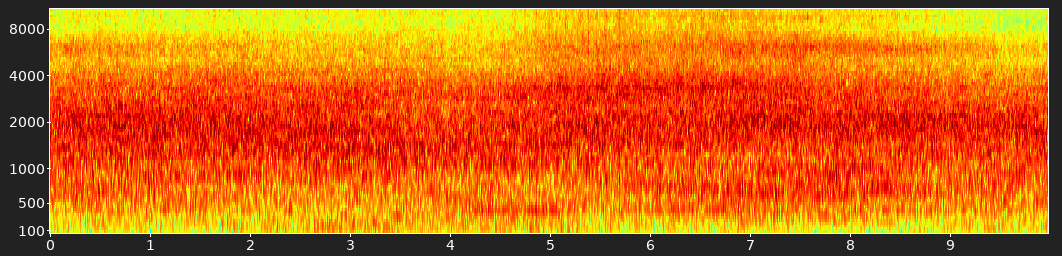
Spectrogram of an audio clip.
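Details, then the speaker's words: Lionel Alco FA toy locomotive after wiring repair, motor cleaned, relubed and shimmed: fast, even gear whir with steady rasp, no catches or surging; runs smoothly at speed. "Let's fire it up. She runs really good"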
